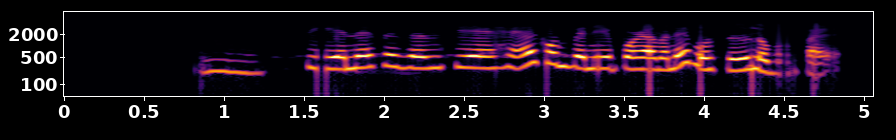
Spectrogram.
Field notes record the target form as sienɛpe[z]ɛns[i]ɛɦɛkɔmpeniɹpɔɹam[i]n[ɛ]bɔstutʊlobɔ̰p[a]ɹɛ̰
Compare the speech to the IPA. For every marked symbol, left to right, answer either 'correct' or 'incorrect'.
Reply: correct, correct, incorrect: a, correct, correct

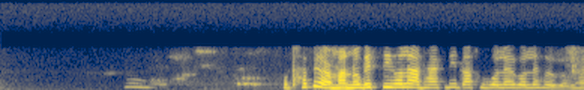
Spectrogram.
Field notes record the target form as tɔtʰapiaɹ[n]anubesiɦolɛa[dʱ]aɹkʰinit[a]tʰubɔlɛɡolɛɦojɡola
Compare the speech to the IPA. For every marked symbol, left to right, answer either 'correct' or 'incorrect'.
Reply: incorrect: m, correct, correct

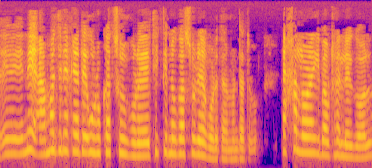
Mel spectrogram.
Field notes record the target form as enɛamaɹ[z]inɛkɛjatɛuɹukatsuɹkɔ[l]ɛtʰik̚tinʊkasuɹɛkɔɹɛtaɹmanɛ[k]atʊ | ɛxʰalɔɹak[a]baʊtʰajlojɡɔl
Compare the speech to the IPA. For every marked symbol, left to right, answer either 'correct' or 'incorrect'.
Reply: correct, incorrect: ɹ, incorrect: t, incorrect: i

